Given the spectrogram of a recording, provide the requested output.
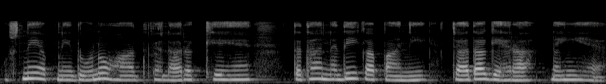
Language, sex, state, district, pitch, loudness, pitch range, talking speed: Hindi, female, Uttar Pradesh, Hamirpur, 215 Hz, -27 LUFS, 205-230 Hz, 150 wpm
